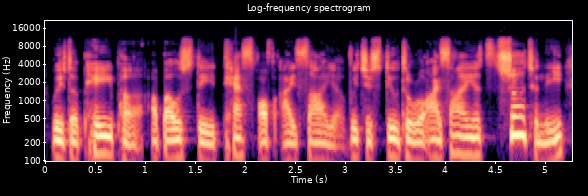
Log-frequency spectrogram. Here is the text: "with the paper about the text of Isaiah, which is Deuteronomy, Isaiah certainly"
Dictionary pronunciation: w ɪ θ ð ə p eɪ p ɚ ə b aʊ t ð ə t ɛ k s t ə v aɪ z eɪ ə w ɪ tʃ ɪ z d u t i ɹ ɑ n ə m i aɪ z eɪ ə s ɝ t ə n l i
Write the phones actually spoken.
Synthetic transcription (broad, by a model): w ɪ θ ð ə p eɪ p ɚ ə b aʊ t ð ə t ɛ s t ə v aɪ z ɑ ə w ɪ tʃ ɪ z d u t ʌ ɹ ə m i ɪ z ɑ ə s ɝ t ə n l i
